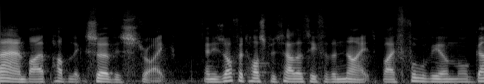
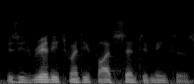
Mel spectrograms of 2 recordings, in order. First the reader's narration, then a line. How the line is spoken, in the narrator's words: She murmured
